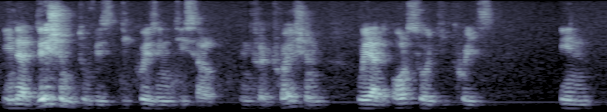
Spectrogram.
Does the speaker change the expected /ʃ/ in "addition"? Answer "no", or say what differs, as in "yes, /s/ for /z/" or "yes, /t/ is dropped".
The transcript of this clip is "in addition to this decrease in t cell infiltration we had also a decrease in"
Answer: no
